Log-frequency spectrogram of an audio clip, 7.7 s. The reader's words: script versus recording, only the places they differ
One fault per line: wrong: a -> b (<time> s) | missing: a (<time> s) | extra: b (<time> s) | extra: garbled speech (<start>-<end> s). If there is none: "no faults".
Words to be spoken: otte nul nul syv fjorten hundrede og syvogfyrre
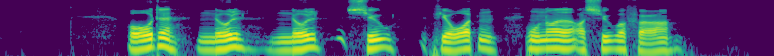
no faults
